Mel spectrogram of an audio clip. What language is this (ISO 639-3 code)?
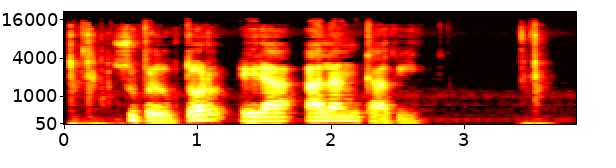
spa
